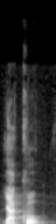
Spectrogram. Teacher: yaku, roll, accented on the last syllable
